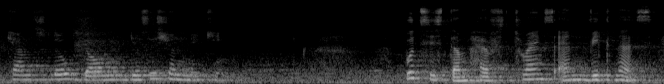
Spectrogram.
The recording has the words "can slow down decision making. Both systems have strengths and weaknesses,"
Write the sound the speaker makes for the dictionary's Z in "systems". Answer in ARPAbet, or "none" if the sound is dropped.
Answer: none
